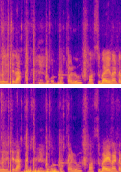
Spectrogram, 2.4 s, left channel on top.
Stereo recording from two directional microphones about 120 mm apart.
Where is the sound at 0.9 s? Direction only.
10° left (ahead or behind).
